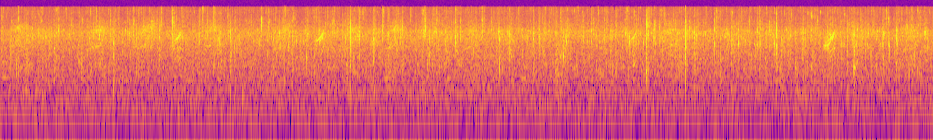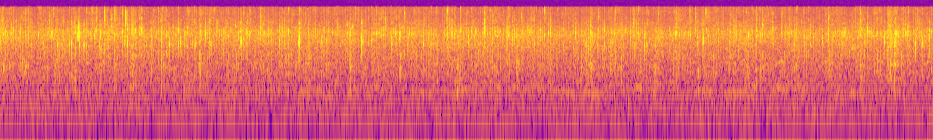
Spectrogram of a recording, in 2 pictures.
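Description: Light rain falling on a stone wall and tree leaves: a faint, steady hiss with many small scattered drop ticks.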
